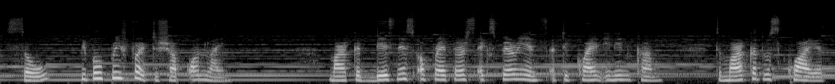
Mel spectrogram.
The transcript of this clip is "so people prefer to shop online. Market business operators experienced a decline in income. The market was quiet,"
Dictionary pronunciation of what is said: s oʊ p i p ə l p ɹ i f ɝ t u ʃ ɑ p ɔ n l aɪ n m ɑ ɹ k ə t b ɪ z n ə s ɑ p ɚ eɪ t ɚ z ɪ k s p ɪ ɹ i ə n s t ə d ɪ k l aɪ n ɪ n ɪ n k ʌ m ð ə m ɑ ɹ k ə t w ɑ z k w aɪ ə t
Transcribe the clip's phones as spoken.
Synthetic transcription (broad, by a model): s oʊ p i p ə l p ɹ i f ɝ t u ʃ ɑ p ɔ n l aɪ n m ɑ ɹ k ə t b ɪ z n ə s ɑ p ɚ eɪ t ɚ s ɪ k s p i ɹ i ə n s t ə d ɪ k l aɪ n ɪ n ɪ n k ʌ m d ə m ɑ ɹ k ə t w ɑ s k w aɪ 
